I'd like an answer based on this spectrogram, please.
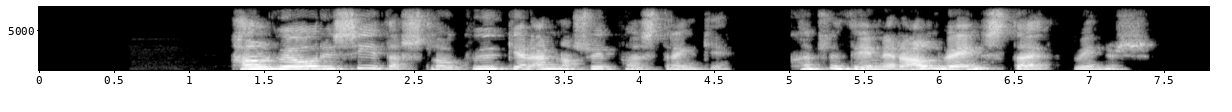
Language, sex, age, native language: Icelandic, female, 40-49, Icelandic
